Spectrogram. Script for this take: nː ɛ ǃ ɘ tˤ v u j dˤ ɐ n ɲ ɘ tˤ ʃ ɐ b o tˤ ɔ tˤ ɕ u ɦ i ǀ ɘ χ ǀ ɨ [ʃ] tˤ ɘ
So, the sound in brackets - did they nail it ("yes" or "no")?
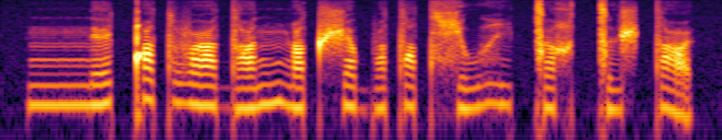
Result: yes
